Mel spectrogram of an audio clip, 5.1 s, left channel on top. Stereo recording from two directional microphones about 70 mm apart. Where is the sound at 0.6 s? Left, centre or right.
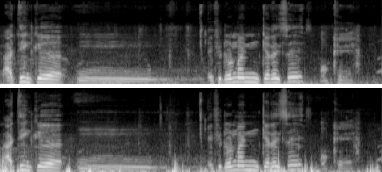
Right.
